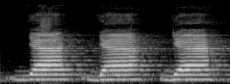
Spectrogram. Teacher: Huruf ja ini tengah lidah dengan langit-langit. Ja tengah lidah ya, jangan ujung lidah atau pangkal lidah, tapi tengah lidah.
